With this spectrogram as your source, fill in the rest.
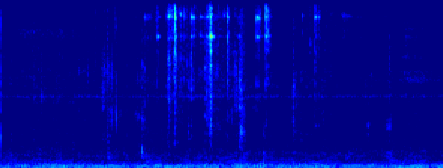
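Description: Metal tags jingle on a dog's collar.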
